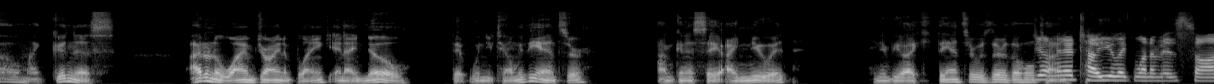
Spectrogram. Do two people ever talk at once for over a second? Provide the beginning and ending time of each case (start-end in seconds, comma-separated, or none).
none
